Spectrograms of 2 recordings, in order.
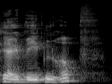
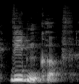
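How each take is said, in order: First: Wiedenhopf, mispronounced with an h sound; doctor gets the name wrong: Wiedenhopf. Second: Wiedenkopf with a hard k, said higher and louder; patient corrects doctor: Wiedenkopf, sharp and insistent; correcting the name. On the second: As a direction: stress the k in Wiedenkopf to correct him. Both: Acted. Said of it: "Wiedenkopf, Herr Doktor".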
